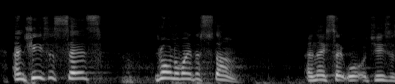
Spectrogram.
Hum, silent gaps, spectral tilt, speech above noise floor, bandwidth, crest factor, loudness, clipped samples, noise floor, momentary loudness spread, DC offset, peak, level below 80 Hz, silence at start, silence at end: none; none; -6.5 dB/octave; 30 dB; 11 kHz; 18 dB; -26 LUFS; under 0.1%; -55 dBFS; 13 LU; under 0.1%; -10 dBFS; -54 dBFS; 0.15 s; 0 s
